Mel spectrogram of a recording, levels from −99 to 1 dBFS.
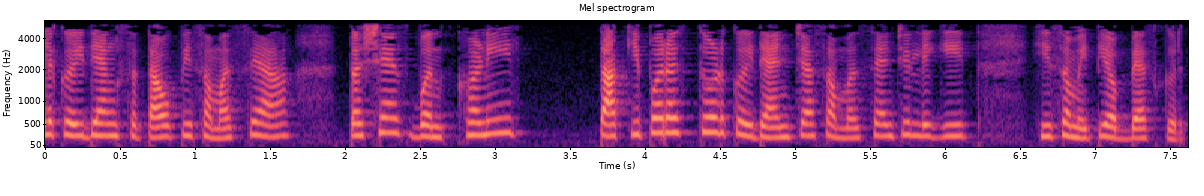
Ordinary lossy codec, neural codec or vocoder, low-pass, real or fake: none; none; 5.4 kHz; real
